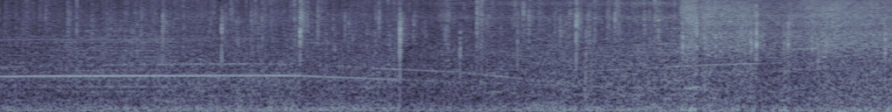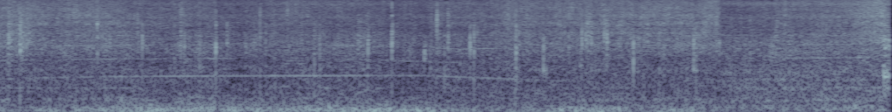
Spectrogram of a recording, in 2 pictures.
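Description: A wildfire burning through the upscale residential community of Harmony Grove near San Diego, California: a dense, continuous roar and crackle with gusty wind, with faint tonal sirens wavering in the background throughout.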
